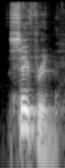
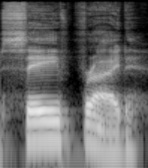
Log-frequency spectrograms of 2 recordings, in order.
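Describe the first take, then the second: First: The name is said quickly as one word. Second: The name is said slowly as two words.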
